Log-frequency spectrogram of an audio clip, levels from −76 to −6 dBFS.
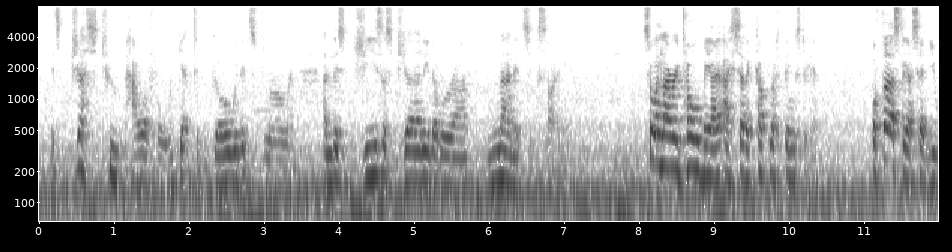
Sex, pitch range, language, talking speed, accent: male, 105-165 Hz, English, 205 wpm, British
